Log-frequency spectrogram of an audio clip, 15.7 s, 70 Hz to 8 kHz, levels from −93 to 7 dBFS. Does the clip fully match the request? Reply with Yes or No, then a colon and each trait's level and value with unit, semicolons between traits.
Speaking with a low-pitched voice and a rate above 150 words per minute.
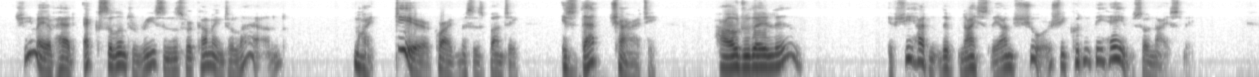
No: low, 130 Hz; slow, 135 wpm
